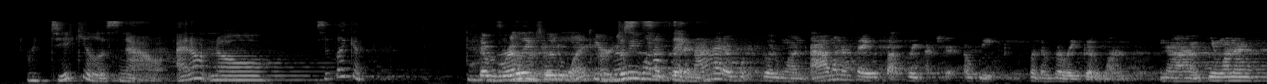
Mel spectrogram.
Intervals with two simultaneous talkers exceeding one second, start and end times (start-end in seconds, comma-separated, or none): 4.7-7.1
